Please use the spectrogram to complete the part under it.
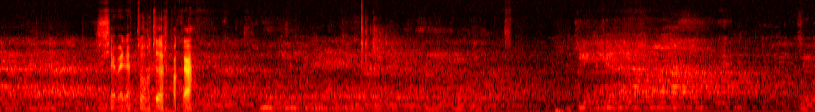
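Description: A crowd murmurs and talks in a large echoing hall.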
